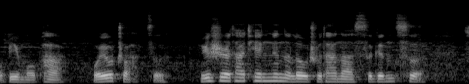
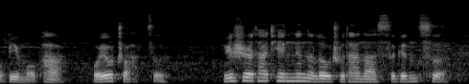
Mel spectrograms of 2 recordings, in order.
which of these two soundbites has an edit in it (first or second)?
first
